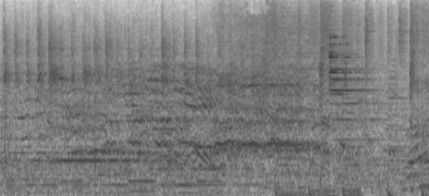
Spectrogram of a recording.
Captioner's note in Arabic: صراخ الجماهير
